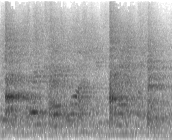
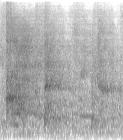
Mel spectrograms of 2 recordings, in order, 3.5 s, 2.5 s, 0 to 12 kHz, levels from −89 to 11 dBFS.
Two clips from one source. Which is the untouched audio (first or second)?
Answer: first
